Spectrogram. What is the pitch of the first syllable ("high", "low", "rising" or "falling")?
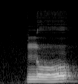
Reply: rising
